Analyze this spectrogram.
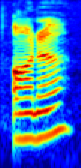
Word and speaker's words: Åna: up on the island of Guam and um Anna the letter ah is uh from the indigenous language of Guam called Chamorro and it's spelled ah n a or ah and that's pronounced Anna and then I'm tree and my name is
